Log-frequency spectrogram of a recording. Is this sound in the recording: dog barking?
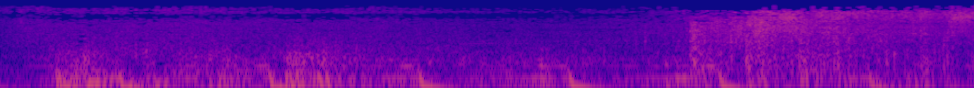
no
